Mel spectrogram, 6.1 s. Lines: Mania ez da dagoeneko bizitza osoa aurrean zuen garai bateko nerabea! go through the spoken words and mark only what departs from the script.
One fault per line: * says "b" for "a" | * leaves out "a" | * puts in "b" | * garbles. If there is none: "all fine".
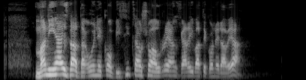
* leaves out "zuen"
